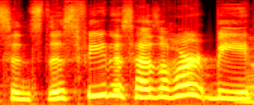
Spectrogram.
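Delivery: normal talking voice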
